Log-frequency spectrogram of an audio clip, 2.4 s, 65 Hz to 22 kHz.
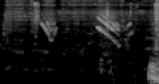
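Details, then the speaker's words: New scooter with 150 km on it: two faint, high falling squeaks about a second apart, then a thump. The source isn't found, and the squeak persists after applying used motor oil. "посмотрим получится а ничего не получается все равно хрипит"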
